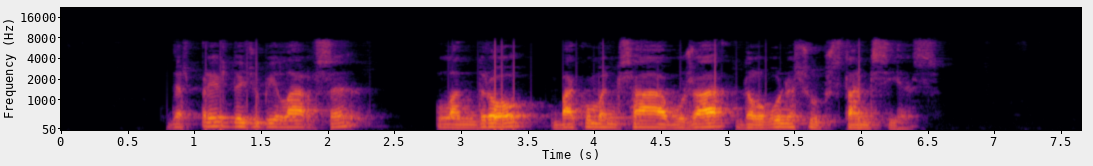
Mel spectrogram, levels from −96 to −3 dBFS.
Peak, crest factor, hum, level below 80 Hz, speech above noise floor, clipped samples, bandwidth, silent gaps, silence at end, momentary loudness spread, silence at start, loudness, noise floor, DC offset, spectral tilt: -12 dBFS; 20 dB; none; -58 dBFS; over 59 dB; under 0.1%; 8 kHz; none; 1.15 s; 17 LU; 0.8 s; -31 LUFS; under -90 dBFS; under 0.1%; -7 dB/octave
